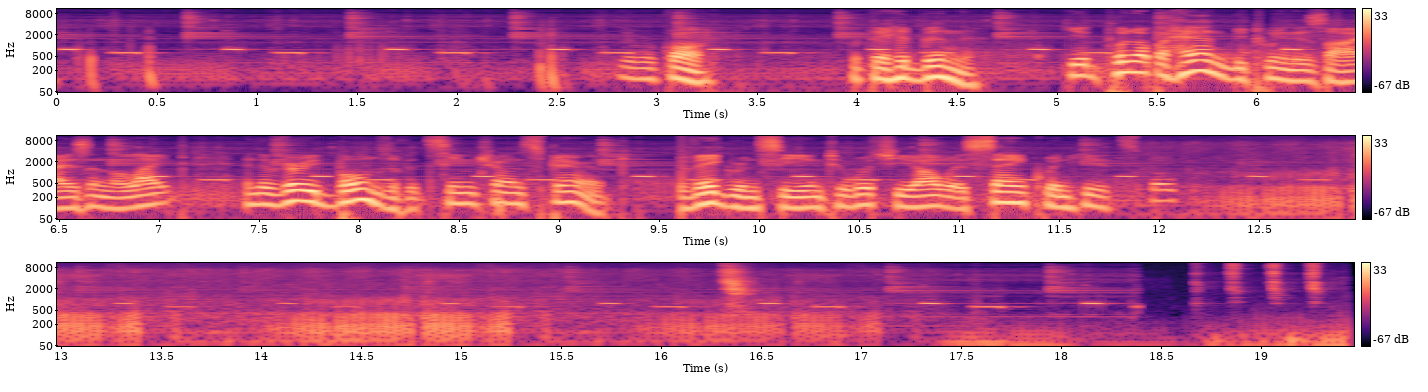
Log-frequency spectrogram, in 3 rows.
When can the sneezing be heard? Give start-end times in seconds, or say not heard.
16.3-16.9.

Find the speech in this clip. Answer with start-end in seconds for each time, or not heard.
2.9-12.2.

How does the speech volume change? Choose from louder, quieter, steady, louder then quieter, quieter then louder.
steady.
